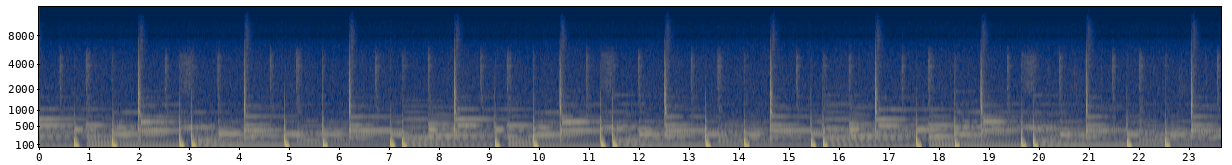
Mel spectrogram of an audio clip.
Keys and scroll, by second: 14.3 z.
